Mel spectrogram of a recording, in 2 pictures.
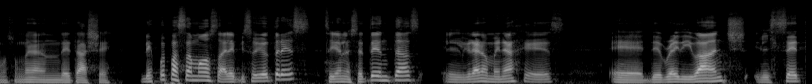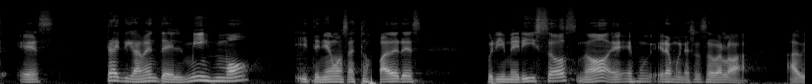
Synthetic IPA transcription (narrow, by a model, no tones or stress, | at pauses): mo̞sṵŋɡɾand̪e̞t̪aʃe̞̰ | d̪e̞hpwespasamo̞sale̞piso̞ð̞jo̞t̪ɾe̞sseɾianlose̞t̪e̞nt̪as | elɣɾano̞mẽ̞naxe̞es | ed̪eβɾejðiβant͡ʃelset̪es | pɾak̚t̪ikamẽ̞nt̪eːlmizmo̞ | ḭt̪eniamo̞saest̪o̞hpaðɾe̞s | pɾime̞ɾiso̞sno̞eesmujʔḛɾamujɣɾaɾsjos̬oβ̞eɾloa̰ | a̰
